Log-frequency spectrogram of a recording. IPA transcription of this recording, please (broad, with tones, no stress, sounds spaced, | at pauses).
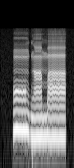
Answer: ɔ̃˦ ɡ ã˧ m a˧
